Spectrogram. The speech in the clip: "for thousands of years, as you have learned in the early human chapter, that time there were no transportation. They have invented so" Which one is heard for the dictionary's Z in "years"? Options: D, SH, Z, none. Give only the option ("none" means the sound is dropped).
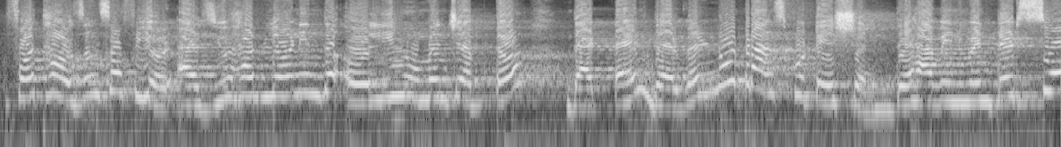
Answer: none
